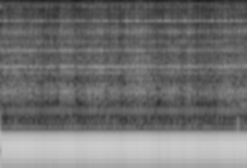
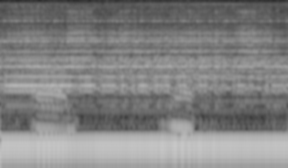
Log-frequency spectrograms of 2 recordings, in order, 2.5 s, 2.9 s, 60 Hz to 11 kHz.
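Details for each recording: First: Dillon RF 100 auto primer feeder after fine-tuning the vibration adjustment about 1/8 turn with the top removed: even, steady low hum with no rattle, much smoother and quieter than before; normal operation. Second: Dillon RF 100 auto primer feeder with too little spring tension and the rheostat cranked up: loud steady electric buzz with rattling chatter as the feeder over-vibrates, primers backing up and jamming at the feeder tube.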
